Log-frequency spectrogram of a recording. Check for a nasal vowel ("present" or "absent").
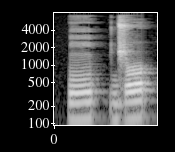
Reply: present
